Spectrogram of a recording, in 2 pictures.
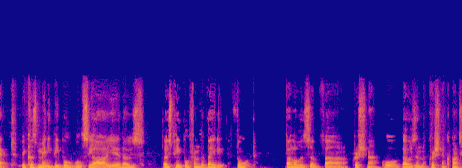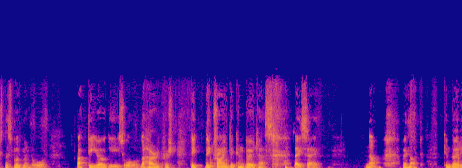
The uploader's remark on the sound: Latest Zoom meeting.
